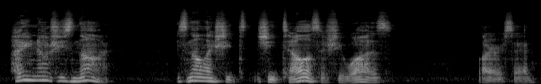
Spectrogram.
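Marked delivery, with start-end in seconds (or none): 0.1-3.9 higher, pressing protest; insistent. A narrator's reading. Lyra arguing with Bon Bon that Twilight might be a spy, insistent. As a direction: push back defensively.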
